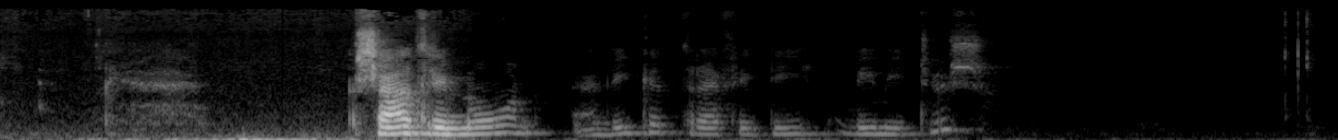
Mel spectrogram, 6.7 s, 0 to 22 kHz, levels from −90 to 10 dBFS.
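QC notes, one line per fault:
1.41 s and 4.69 s, underrun with held sample: the output buffer emptied for about 12 ms, which fits a 512-sample buffer. The converter froze on its last value, briefly flattening the sound, while roughly 10 ms of live audio was skipped.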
